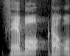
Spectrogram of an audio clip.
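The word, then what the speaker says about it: Weber: W인데 베버라고 발음을 한다는 것 자체가 이 사람이 폭스바겐 뭐 이런 식의 발음에 가까운 거죠. 폭스바겐이잖아요. 원래 저 폭스와겐 아니겠습니까? 그래서 독일어에서는 W를 V 발음을 이제 하는데 정확하게 V 발음은 아니지만 하여튼 그렇습니다.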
